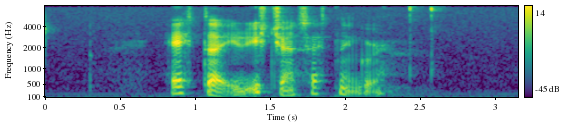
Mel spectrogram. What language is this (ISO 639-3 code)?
fao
